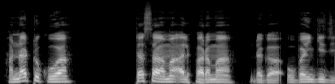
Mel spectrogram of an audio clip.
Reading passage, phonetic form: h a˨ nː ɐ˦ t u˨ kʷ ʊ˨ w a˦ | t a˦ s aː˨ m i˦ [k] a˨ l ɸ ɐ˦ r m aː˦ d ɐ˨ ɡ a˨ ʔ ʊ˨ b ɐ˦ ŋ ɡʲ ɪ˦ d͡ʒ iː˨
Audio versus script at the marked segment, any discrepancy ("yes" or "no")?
yes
